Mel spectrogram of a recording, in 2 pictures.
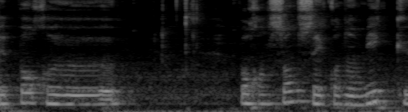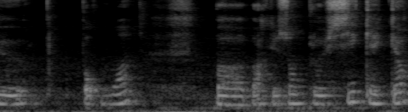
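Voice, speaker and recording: A woman with a non-native accent and medium pitch at a very slow pace, with noticeable background noise and audible room echo. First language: not French (speaking French). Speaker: vlogger. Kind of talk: casual monologue. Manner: halting.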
